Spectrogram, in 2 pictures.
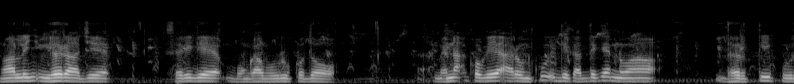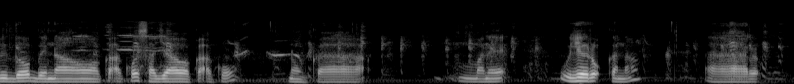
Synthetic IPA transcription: maliɲujɦəɾad͡ʒɛsəɾiɡɛbɔŋɡabuɾukɔd̪ɔ | mɛnaʔkɔɡɛaɾunkuid̪ikad̪ɛɡɛnɔwa | d̪ʱəɾt̪ipuɾid̪ɔbɛnaaka̰ʔakɔsad͡ʒaɔaka̰ʔa̰kɔ | nɔwka | manɛ | ujɦəɾɔʔkana | aɾ

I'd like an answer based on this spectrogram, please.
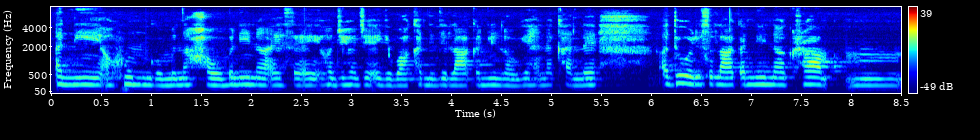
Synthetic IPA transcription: ɐniɐ̰humɡumbɐnɐhawbɐninɐʔɐjseɐjɦɐwzikɦawzikɐjɡiwakʰɐndidilakɐnilɐwɡeɦajnɐkʰɐlːe | ɐduoɾisulakɐninɐkʰɾa

